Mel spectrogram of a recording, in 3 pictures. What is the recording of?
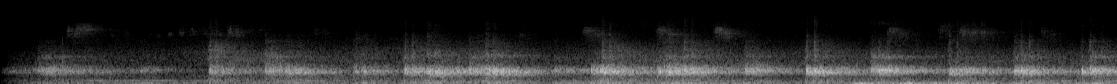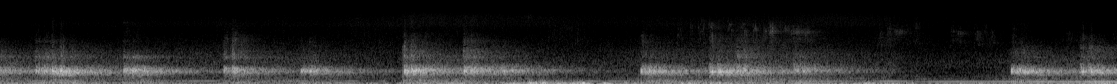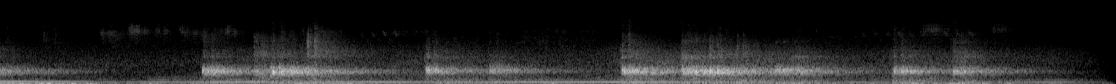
Under a bridge on the A20 autobahn near Neubrandenburg in Mecklenburg-Vorpommern (Mecklenburg-Western Pomerania). You hear cars passing by, heard as bumping sounds. Swallows are audible, who build their nests on the abutments. Recorded with an Olympus LS-11.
